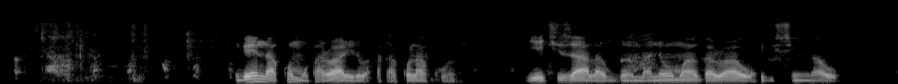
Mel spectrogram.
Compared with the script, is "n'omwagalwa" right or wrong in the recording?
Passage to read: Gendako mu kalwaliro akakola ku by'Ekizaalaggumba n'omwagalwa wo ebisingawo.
right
